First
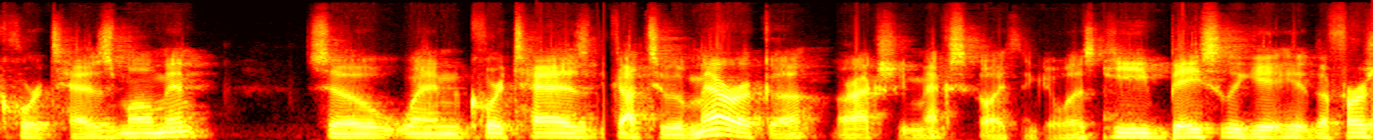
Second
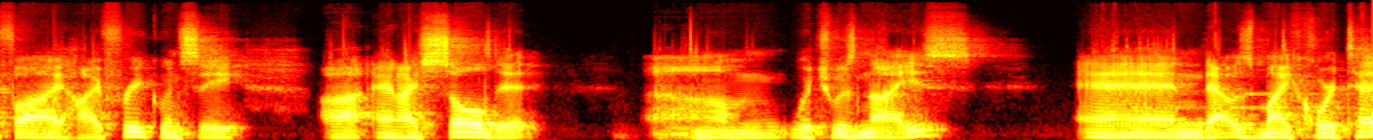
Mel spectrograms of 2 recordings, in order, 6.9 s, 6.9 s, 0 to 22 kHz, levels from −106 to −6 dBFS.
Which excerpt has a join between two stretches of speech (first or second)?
first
